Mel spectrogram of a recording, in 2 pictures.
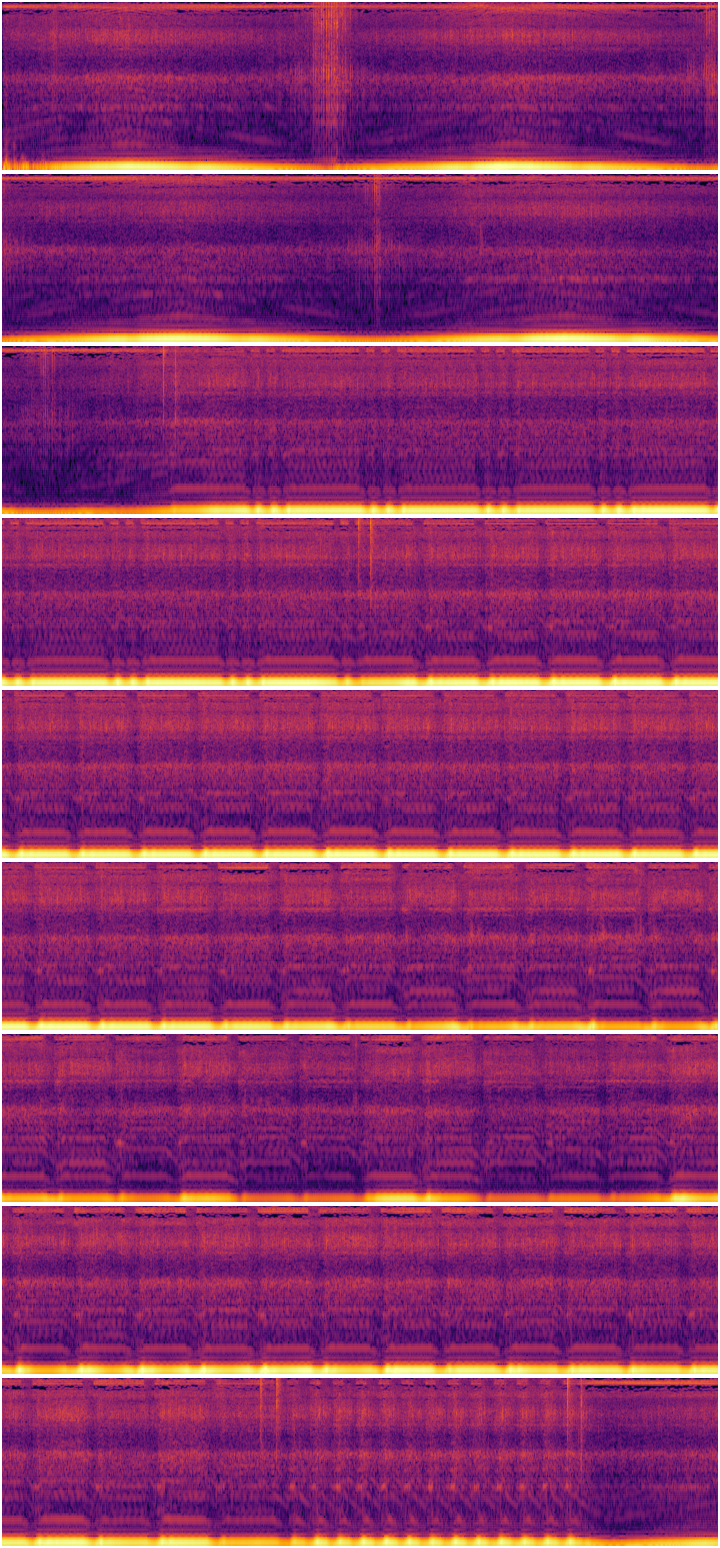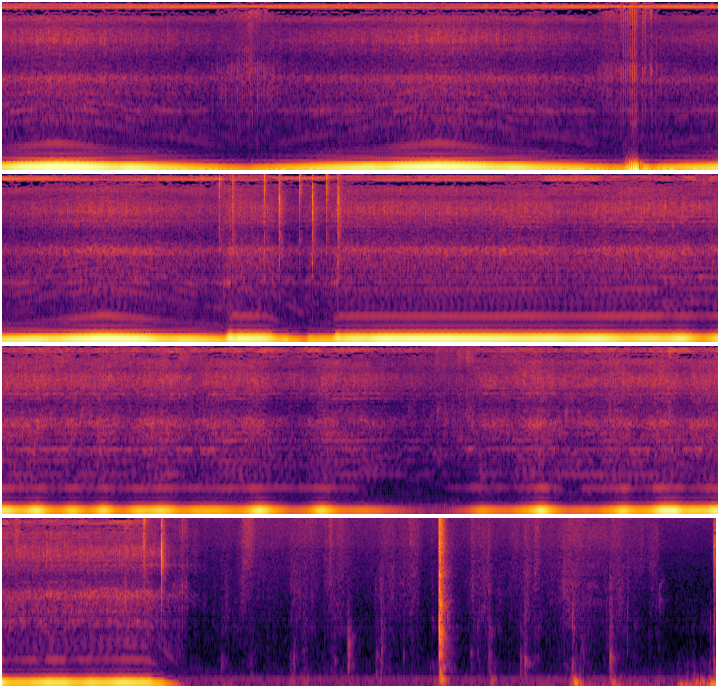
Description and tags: FX Vibration Tool LR
A very powerful vibration tool is recorded here.
Effects, Free, Recording, Vibrator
